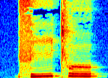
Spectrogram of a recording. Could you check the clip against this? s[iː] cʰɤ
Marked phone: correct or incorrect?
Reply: correct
